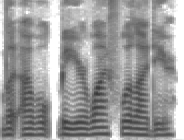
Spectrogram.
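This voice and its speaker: A male narrator playing a tender young heroine of a frontier storybook. The voice is lifted higher, soft and hesitant, pleading anxiously with a lover in a dry recording. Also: level tone, a little fast, no echo, natural voice. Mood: tender, doubting. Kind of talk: audiobook character dialogue.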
